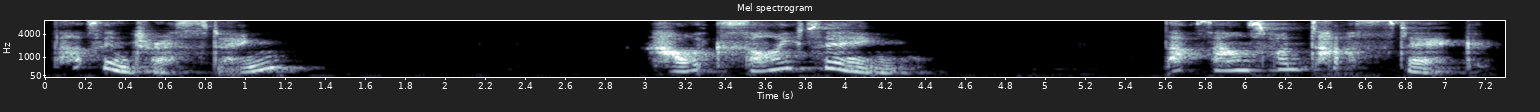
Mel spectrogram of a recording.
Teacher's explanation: on the stressed syllable of the adjective, we're using a rise full intonation.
